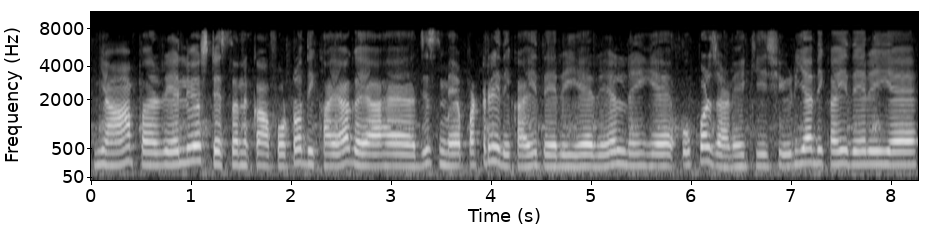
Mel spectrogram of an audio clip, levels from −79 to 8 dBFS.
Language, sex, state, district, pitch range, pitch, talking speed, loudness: Hindi, female, Rajasthan, Bikaner, 200-225 Hz, 215 Hz, 190 wpm, -15 LUFS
